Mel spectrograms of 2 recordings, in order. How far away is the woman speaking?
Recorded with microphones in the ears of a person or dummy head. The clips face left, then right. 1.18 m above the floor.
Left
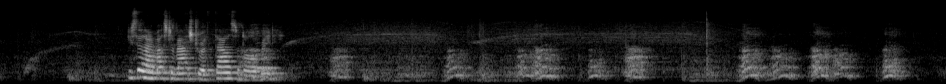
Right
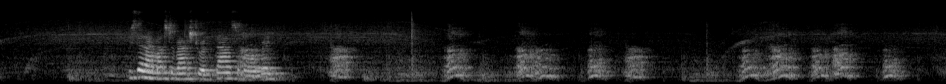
About 2 m.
